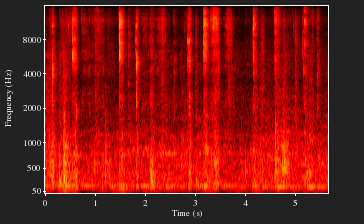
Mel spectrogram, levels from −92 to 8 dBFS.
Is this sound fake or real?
real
